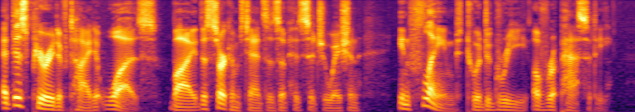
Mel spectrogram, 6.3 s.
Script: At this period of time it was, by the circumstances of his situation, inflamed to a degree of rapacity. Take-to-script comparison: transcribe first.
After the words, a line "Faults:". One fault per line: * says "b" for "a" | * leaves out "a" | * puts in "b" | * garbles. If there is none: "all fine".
At this period of tide it was, by the circumstances of his situation, inflamed to a degree of rapacity.
Faults:
* says "tide" for "time"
